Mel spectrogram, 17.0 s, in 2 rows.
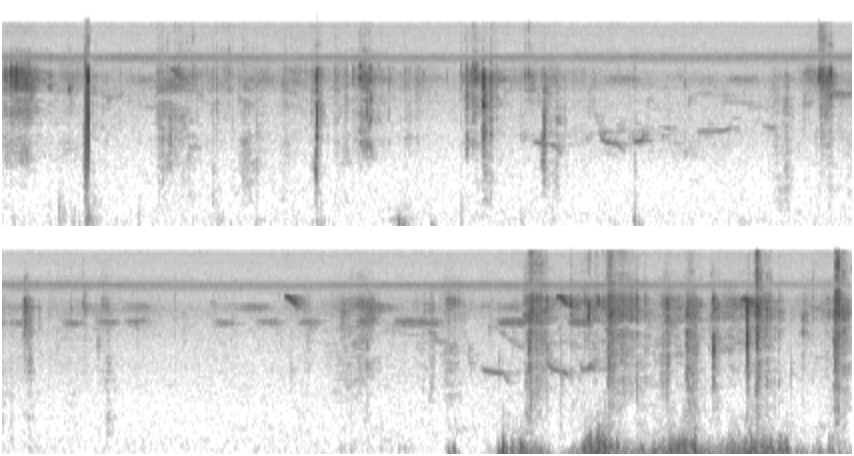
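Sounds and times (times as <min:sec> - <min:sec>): birds chirping and whistling: 0:05.2 - 0:08.8, 0:10.7 - 0:17.0
low rumbling: 0:13.4 - 0:17.0.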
